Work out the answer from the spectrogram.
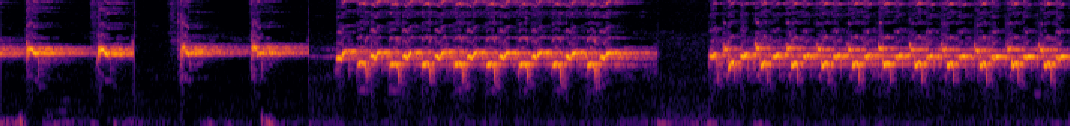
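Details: Sooty-headed bulbul used as a singing lure for caged birds: a few short level whistles, then two long, fast, even trills of rapid ringing notes separated by a short gap.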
